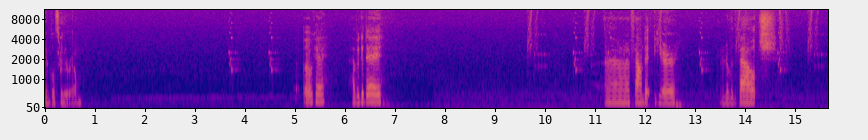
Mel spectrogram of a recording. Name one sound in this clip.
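A young woman speaks with animation into a close microphone, in short bursts.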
